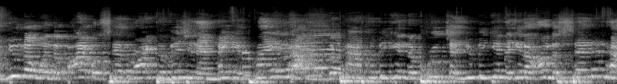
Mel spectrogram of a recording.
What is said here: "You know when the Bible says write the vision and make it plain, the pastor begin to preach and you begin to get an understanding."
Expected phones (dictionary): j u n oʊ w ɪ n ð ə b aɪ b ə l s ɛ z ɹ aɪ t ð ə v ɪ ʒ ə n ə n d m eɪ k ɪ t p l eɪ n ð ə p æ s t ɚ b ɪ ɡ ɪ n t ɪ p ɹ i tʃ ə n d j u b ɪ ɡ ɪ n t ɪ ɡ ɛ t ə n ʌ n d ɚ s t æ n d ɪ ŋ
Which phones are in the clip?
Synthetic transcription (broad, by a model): j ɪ n oʊ w ɪ n ð ə b aɪ b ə l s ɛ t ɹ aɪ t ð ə v ɪ ʒ ə n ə n m eɪ k ɪ t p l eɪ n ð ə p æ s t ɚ b ɪ ɡ ɪ n t ɪ p ɹ i tʃ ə n j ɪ b ɪ ɡ ɪ n t ɪ ɡ ɛ t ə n ʌ n d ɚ s t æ n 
